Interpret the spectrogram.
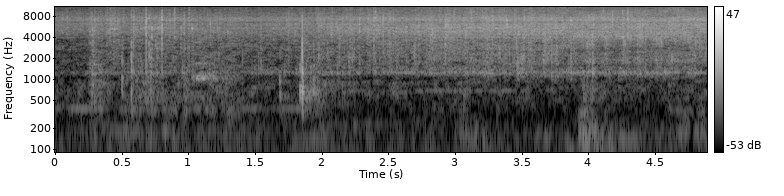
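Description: Diced carrots and potatoes going into a hot wok of sautéed spring onions, shallots and garlic, sizzling steadily in the oil, with a few light clicks in the first two seconds, the sharpest just before two seconds in.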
